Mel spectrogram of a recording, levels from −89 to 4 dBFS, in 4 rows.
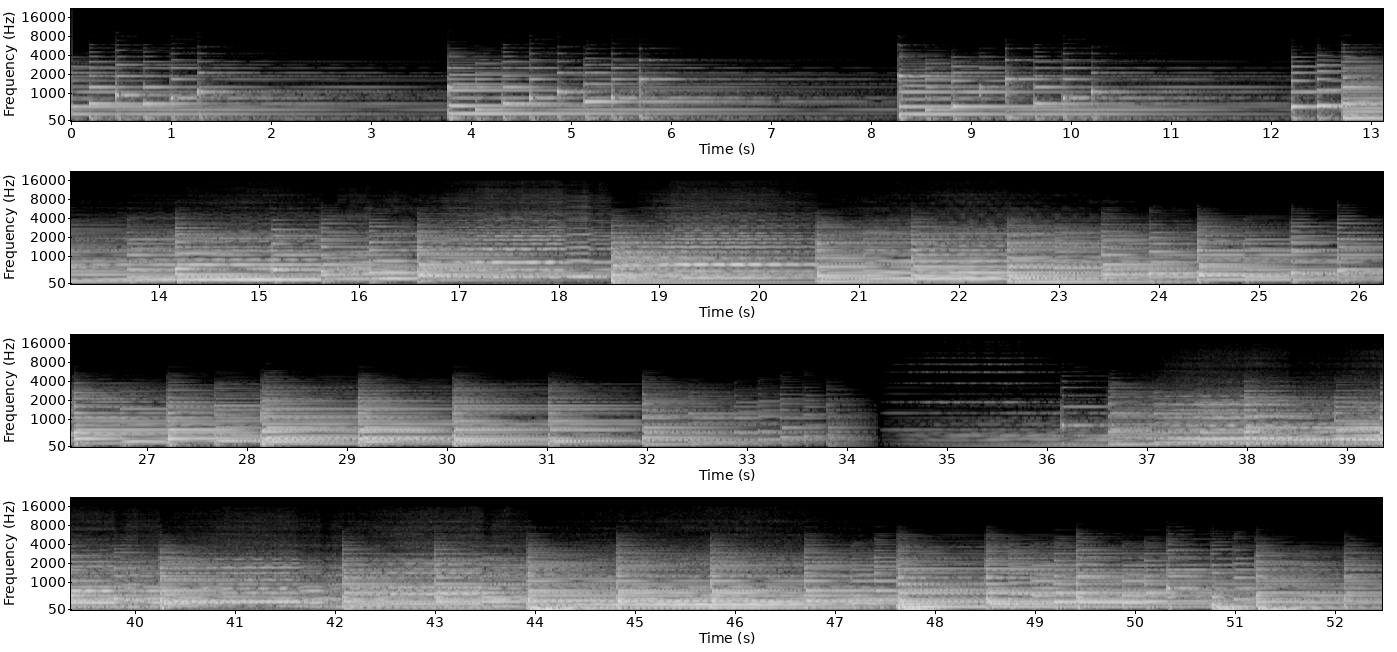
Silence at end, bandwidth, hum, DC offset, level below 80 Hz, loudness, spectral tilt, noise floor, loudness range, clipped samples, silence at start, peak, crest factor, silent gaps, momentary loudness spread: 0 s; 7.6 kHz; none; under 0.1%; -34 dBFS; -19 LUFS; -9.5 dB/octave; -54 dBFS; 13 LU; under 0.1%; 0 s; -2 dBFS; 16 dB; none; 13 LU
